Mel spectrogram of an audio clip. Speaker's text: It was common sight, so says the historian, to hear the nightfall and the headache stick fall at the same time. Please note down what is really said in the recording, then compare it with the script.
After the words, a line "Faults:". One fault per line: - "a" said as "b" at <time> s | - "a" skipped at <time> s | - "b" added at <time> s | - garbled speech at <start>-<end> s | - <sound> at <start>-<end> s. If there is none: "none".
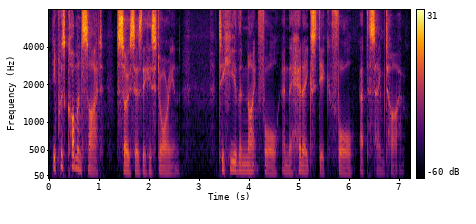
It was common sight, so says the historian, to hear the nightfall and the headache stick fall at the same time.
Faults:
none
